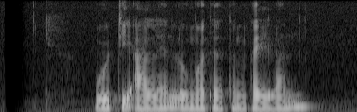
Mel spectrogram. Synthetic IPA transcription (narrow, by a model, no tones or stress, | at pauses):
wud̪̥i̤ʔalɛnluŋɔd̪̥ä̤t̪əŋt̪ailan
